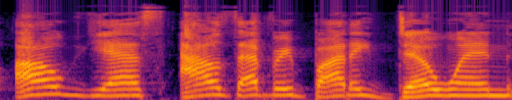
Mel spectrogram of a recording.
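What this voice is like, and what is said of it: Imitated New York Bronx accent. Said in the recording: “you get an East Coast accent, you get a New York accent ... She's so New York, so Bronx.”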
